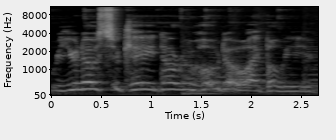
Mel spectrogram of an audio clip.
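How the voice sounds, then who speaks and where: A man voicing a courteous elderly male professor who speaks formally and slowly, over game music. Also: high voice, creaky, voice pushed up, poor audio. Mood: grave. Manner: formal, measured old-man delivery.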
